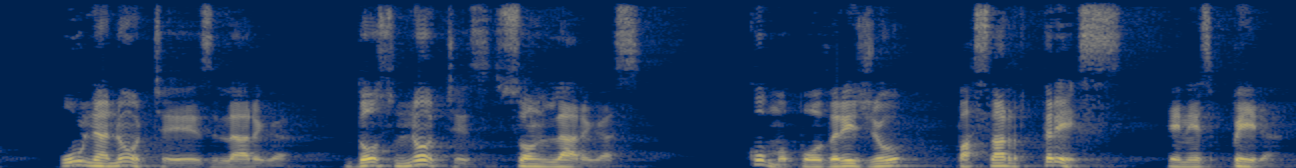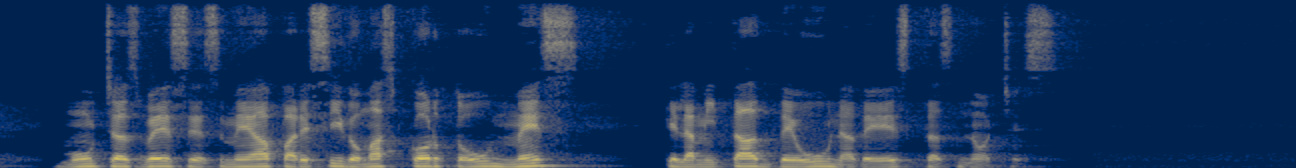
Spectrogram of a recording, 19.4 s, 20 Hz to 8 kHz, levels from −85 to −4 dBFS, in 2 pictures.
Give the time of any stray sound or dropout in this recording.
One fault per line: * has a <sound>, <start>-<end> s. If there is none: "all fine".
all fine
